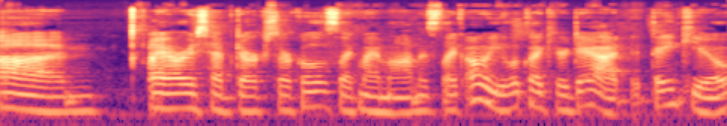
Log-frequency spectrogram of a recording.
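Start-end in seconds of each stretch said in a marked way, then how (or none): none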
